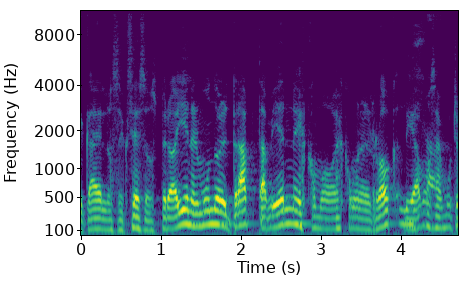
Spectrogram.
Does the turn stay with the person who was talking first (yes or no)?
no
